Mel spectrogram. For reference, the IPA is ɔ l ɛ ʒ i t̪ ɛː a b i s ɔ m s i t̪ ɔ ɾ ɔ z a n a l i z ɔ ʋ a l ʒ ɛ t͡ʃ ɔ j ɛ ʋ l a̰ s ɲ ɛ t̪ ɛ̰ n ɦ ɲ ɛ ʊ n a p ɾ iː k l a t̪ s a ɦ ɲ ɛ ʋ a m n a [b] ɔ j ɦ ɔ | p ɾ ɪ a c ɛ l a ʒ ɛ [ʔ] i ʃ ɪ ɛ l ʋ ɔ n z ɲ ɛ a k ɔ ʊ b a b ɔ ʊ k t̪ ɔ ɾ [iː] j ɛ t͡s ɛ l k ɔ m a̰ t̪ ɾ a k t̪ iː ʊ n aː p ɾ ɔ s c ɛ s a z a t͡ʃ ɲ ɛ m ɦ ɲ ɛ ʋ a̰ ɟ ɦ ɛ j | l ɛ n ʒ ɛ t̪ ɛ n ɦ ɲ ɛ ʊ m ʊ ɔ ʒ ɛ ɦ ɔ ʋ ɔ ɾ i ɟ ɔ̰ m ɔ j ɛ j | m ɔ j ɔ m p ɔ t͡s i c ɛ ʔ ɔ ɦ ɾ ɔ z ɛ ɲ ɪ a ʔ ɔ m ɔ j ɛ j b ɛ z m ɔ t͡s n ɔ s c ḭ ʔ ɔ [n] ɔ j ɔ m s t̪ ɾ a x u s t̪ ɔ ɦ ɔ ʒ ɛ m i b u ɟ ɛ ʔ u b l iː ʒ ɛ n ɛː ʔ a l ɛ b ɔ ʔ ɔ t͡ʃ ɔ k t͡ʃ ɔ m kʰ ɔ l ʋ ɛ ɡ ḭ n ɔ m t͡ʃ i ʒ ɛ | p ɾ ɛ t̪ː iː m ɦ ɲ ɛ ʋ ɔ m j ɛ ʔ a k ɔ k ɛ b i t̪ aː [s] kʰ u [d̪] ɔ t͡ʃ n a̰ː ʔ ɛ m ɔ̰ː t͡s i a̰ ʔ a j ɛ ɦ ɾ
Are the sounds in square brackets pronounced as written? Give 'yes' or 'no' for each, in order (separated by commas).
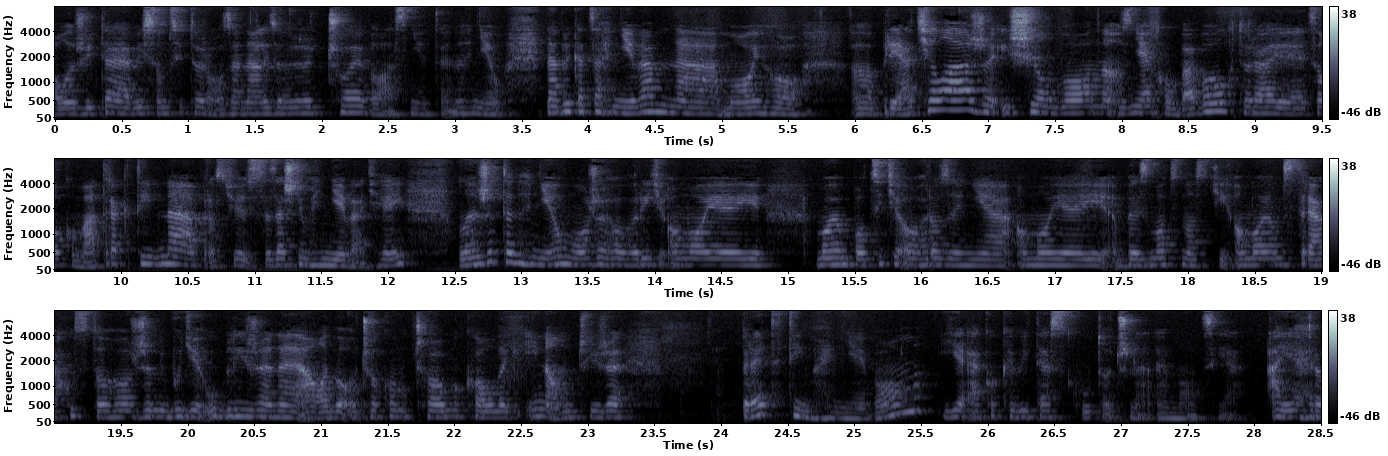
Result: no, yes, no, no, yes, no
